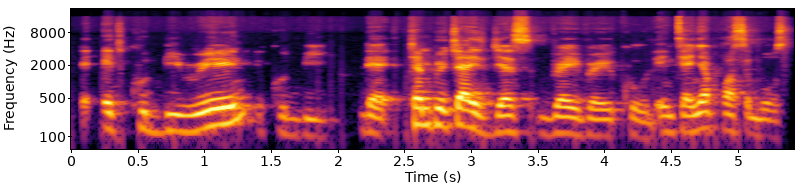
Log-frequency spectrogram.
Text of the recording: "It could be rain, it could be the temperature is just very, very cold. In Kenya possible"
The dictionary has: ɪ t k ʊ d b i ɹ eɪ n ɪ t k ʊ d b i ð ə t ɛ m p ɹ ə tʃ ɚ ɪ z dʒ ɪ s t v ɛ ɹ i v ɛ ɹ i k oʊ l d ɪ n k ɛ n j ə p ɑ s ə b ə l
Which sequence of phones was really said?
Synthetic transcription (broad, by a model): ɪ t k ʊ d b i ɹ eɪ n ɪ t k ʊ d b i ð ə t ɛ m p ɹ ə tʃ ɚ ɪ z dʒ ɪ s t v ɛ ɹ i v ɛ ɹ i k oʊ l d ɪ n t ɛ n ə p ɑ s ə b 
